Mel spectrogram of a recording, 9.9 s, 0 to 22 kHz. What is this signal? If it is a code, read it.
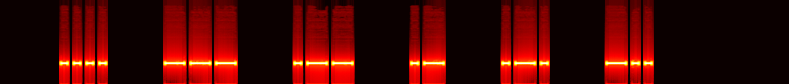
Morse code, heard as a keyed tone, about 15 wpm, spaced as for 8 wpm, 1000 Hz. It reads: HOWARD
